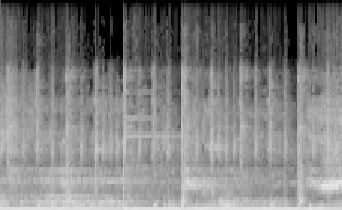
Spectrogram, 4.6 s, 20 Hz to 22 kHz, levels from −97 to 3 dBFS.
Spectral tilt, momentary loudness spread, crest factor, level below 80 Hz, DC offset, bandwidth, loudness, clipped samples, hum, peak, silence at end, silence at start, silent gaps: -3.5 dB/octave; 2 LU; 4 dB; -6 dBFS; under 0.1%; 15.5 kHz; -8 LUFS; 1%; none; 0 dBFS; 0 s; 0 s; none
